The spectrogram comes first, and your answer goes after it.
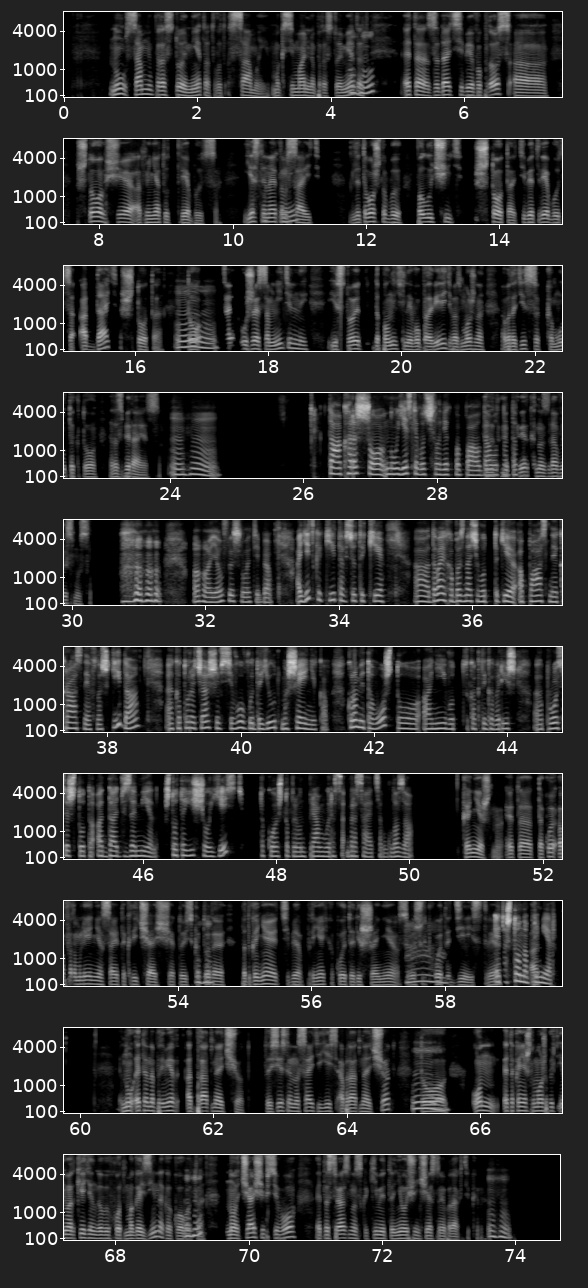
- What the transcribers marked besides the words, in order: other background noise; tapping; chuckle
- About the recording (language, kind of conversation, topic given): Russian, podcast, Как отличить надёжный сайт от фейкового?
